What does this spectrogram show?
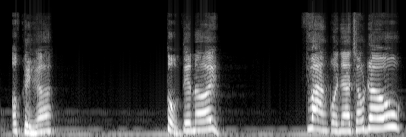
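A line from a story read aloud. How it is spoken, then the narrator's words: Shrieking. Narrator (Vietnamese): Ánh rú lên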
